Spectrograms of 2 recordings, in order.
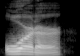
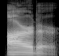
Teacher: in many contexts, or becomes are · Shown in: second take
